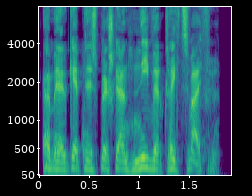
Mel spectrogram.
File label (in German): Spy cheers, de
